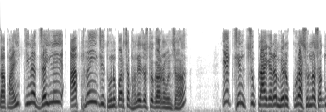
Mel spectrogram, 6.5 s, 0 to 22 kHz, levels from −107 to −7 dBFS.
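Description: No faults to report in this speech; it sits within the band limit of a Bluetooth mSBC headset link, with nothing above about 7.7 kHz and only the light graininess on louder sounds that this wideband codec leaves at around 61 kbps.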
